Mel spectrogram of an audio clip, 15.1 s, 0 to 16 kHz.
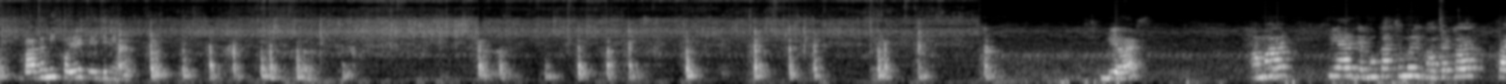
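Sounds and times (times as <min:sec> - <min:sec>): onions sizzling in oil: 0:00.0 - 0:09.9.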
